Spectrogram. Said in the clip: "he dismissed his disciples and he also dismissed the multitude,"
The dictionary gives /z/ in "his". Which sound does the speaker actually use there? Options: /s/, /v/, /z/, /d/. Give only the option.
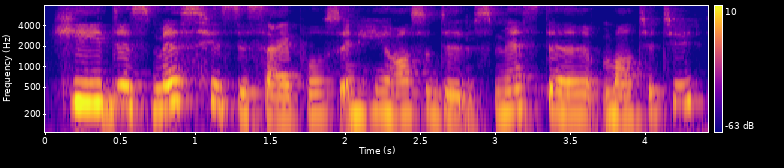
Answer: /z/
